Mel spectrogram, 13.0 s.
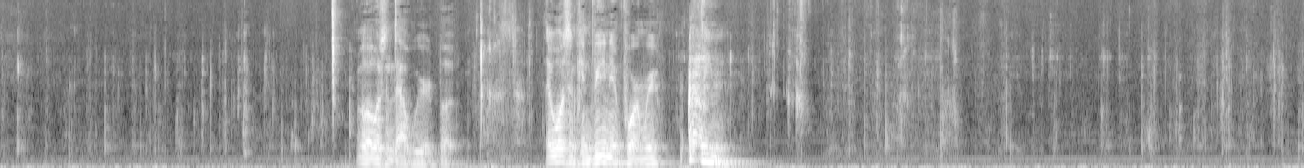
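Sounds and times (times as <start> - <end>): person chewing pizza: 0.0 - 5.5, 6.8 - 13.0.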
